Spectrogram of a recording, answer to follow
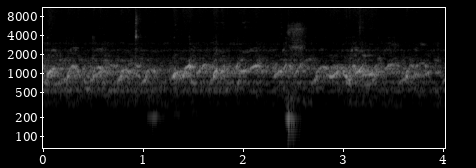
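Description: A group of young eastern coyote pups howling together, many wavering, rising-and-falling calls overlapping.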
